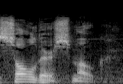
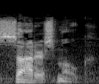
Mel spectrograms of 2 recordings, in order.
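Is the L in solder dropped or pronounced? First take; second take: pronounced; dropped. First: The L in solder is clearly pronounced. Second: The L in solder is silent. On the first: "the British ... actually pronounce the L" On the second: "we don't say the L. We don't say the L at all"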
